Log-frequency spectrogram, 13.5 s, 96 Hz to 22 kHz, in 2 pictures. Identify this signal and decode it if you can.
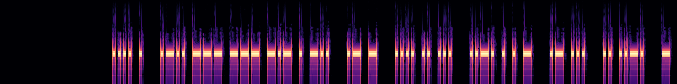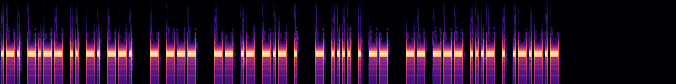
Morse code, heard as a keyed tone, about 44 wpm, 700 Hz. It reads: HE LOOKED AT HIS FEET AS IF TRYING TO MAKE THEM MOVE.
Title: A Sound Of Thunder 45wpm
